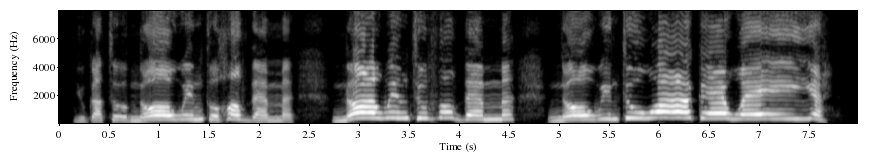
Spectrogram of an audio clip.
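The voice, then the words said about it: Sings in bad Eastern European accent. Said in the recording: “a really bad Eastern European accent that's nondescript while singing Kenny Rogers”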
